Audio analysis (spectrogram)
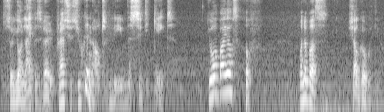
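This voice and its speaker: A man's voice: mid-range voice, huge pitch swings, normal speed, a little hiss or hum, voice pushed up. A man voicing an insistent palace gate guard who pleads in a pompous, formal way. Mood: fussy pleading.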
